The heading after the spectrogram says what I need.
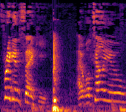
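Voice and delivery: real exasperation; exasperated. Real, not acted. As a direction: blurt it out, sick of this player. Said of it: "That's my little Bishop Sankey rant".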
